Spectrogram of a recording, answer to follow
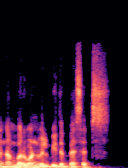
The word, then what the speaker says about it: Behçet: In that, the number one will be the Behçet's. I'm an Indian, so I'm pronouncing Behçet's, but ideally it should be pronounced as Behçet.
